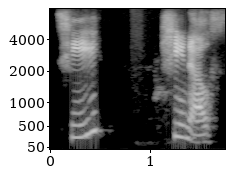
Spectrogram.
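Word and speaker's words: Teeccino: Yeah, it's spelled T-E-E, like teeing off in golf, T-Chino, C-I-N-O, T-E-E-C-I-N-O.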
